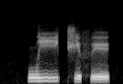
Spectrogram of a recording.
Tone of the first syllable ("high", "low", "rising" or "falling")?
high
